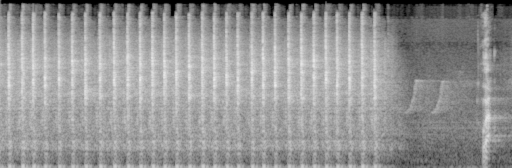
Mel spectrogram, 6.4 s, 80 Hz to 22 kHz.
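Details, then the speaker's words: 1973 Honda CB100 single-cylinder after new spark plug fitted, with coil, plug wire and points still to be replaced: pops along at about three beats a second, uneven and rough, then cuts out. "Let's start it up and see what it sounds like. Definitely didn't solve all my problems."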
